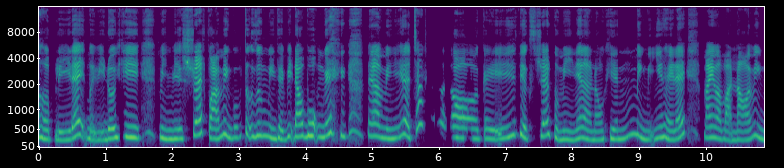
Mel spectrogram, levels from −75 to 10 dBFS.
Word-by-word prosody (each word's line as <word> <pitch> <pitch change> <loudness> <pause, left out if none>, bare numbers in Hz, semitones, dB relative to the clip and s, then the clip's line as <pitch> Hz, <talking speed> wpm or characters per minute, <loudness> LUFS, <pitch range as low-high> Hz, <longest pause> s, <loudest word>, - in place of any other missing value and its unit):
hợp 235 -2 -2
lý 215 +2 -3
đấy! 315 +2 +6
Bởi 230 -5 -3
vì 210 +1 -6
đôi 250 +3 +3
khi 285 -3 +4 0.3
mình 245 -3 +2
bị 245 +1 +1
stress 345 - +4
quá 255 -2 +3
mình 320 -5 0
cũng 275 +3 -8
tự 290 - -3
dưng 325 0 0
mình 265 -4 +1
thấy 240 -4 +1
bị 305 +5 -2
đau 305 0 +3
bụng 295 -2 +2
ấy, 380 +4 +2 0.5
nên 320 -1 0
là 310 -1 +4
mình 255 -2 0
nghĩ 275 +5 -3
là 340 -5 +3
chắc 305 +3 -3
chắn 385 - -33
là 315 - -8 0.2
do 260 -2 0
cái 255 +6 -2
việc 275 -8 +1
stress 320 +5 -2
của 270 - -1
mình, 225 -1 -3
nên 260 +3 +2
là 245 -3 0
nó 220 +1 -5
khiến 250 +8 -3
mình 275 -10 -1
bị 225 - -7
như 280 +3 -1
thế 230 -3 0
đấy. 335 +10 +2 0.3
May 275 0 +4
mà 255 -2 -1
bạn 220 -2 -4
nói 220 +1 -1
mình 290 -5 -2
265 Hz, 270 wpm, -19 LUFS, 240-310 Hz, 0.5 s, đấy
